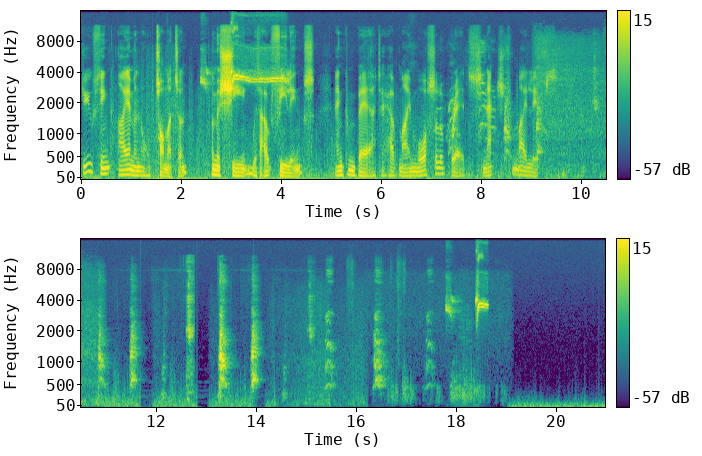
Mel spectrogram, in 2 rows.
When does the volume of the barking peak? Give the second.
13 s.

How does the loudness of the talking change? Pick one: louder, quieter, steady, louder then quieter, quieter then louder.
quieter.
